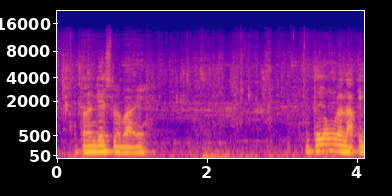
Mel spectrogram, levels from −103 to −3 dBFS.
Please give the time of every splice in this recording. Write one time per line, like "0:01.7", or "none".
0:03.1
